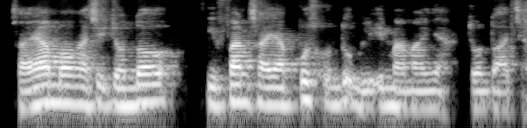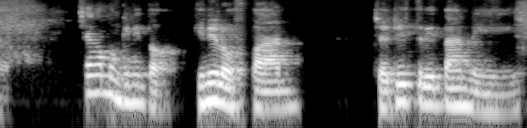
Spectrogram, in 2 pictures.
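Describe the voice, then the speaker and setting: A man's voice: a little high, darkish tone. A man with a Javanese accent giving an emphatic sales training talk to insurance agents. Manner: emphatic, coaching, mixes in Javanese and English words. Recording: roomy echo.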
